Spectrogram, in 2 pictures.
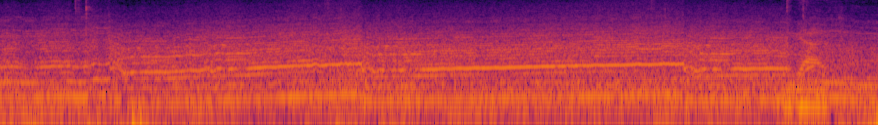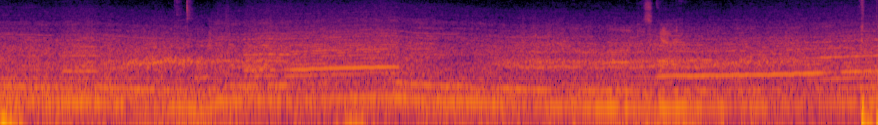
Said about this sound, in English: we're driving a drift wagon now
